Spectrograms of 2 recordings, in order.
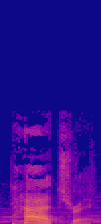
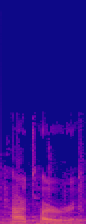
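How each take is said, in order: First: The R follows the T directly, without a vowel. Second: A vowel sound comes before the R. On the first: The speaker calls it right. "This R is coming after a consonant" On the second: The speaker calls it wrong. "that's an unstressed R. Doesn't fit in my name"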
